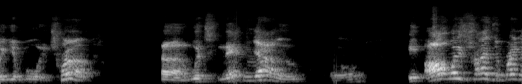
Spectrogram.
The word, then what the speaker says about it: Netanyahu: And I don't think it's the Jewish faith's fault that they're ran by a Zionist called Netanyahu.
